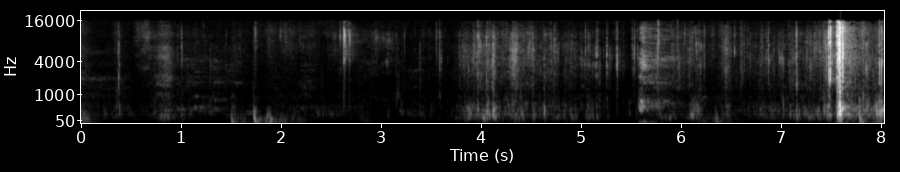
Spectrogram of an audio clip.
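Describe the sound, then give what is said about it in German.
Clear Tesa adhesive tape is pulled off a roll with scratchy, uneven rasps and crinkles, building to a sharp, loud tearing rip near the end. “Am offenen Herzen wird nur die klare Rolle verwendet.”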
